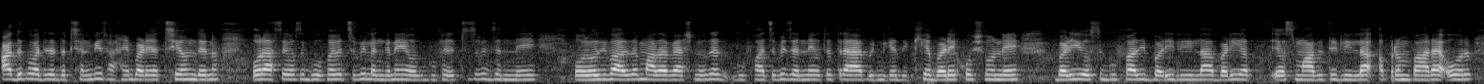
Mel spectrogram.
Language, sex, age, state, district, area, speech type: Dogri, female, 18-30, Jammu and Kashmir, Reasi, rural, spontaneous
